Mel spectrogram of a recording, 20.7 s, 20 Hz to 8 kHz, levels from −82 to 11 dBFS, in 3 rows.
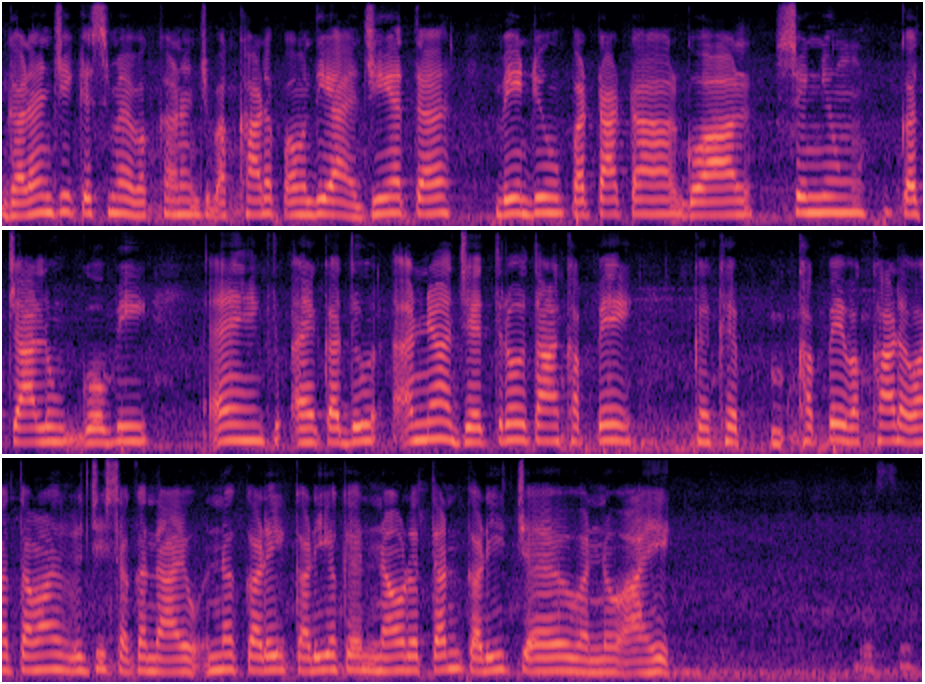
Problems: constant background noise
